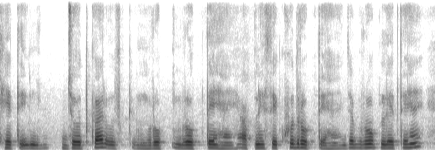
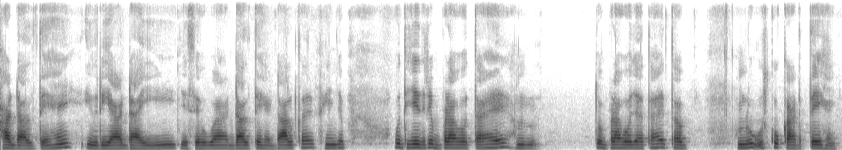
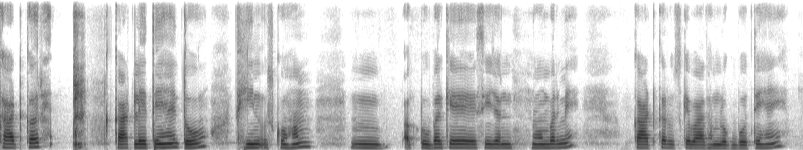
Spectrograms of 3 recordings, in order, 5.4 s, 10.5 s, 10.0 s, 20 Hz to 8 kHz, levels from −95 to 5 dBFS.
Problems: none marked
